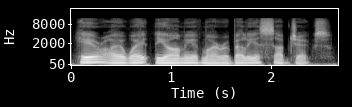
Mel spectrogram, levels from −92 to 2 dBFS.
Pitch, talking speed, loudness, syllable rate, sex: 125 Hz, 200 wpm, -16 LUFS, 5.9 syllables/s, male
